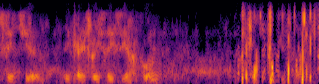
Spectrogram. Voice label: decoded speech, 7177KHz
